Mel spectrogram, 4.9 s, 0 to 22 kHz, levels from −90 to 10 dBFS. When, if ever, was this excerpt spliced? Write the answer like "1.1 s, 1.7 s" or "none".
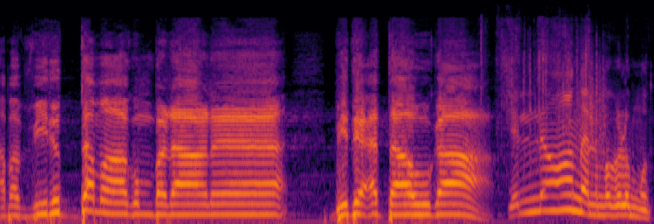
4.0 s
